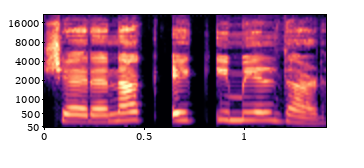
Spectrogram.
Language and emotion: Goan Konkani, neutral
